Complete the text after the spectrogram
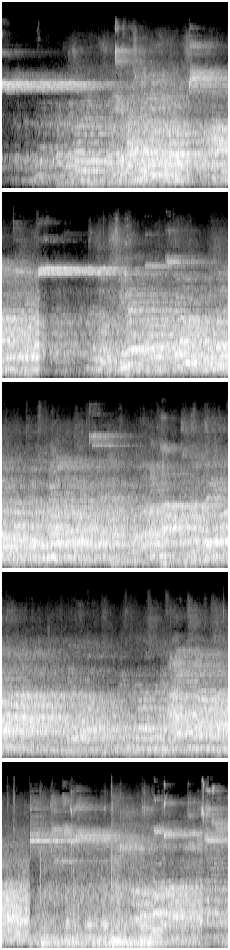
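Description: Men call out to each other across an echoing hall.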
